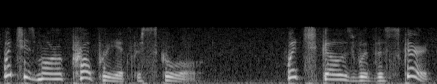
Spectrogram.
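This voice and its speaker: A woman's voice: medium pitch, huge pitch swings, slow. A woman giving scripted, instructive narration in a 1940s educational film style, carefully enunciated. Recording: dull, noisy 1940s film soundtrack.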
